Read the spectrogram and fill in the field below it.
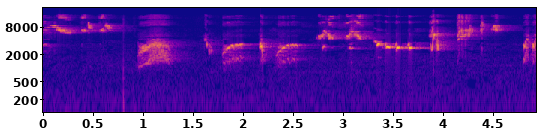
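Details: Plontang bird singing a varied, lively series of chirpy, slurred high notes with short trills and quick whistled phrases, delivered in rapid bursts with brief pauses.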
